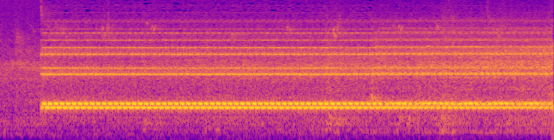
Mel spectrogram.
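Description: Station platform's train-approach warning sounding: a loud, steady electronic two-tone alarm that switches on abruptly about half a second in and holds without change. It signals an approaching train.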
